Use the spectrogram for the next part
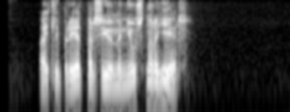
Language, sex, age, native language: Icelandic, male, 20-29, Icelandic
